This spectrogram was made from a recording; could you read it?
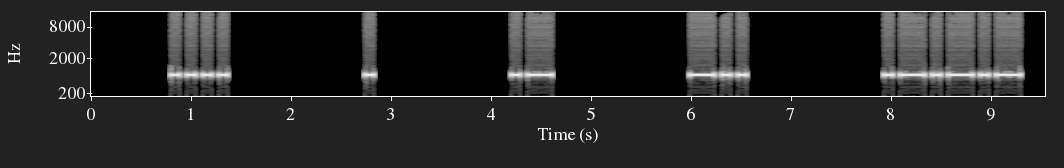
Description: Morse code, heard as a keyed tone, about 15 wpm, spaced as for 5 wpm, 1000 Hz. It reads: HEAD.
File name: qotdfiles / 5wpm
